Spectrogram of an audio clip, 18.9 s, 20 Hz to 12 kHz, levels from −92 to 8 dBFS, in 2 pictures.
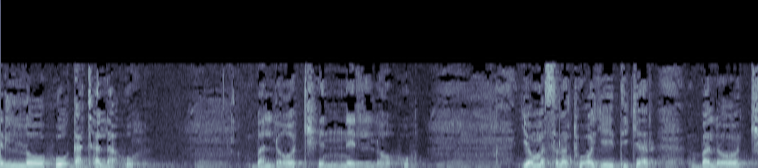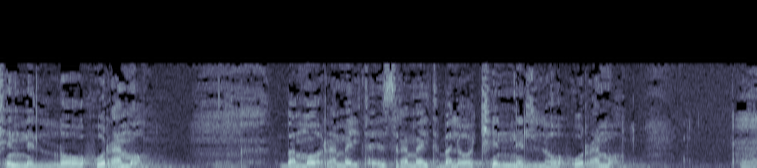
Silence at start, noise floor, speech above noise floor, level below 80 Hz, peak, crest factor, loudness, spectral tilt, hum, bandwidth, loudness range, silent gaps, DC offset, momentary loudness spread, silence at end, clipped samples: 0 s; -51 dBFS; 29 dB; -48 dBFS; -4 dBFS; 20 dB; -23 LUFS; -4.5 dB/octave; none; 7.8 kHz; 5 LU; none; under 0.1%; 21 LU; 0 s; under 0.1%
